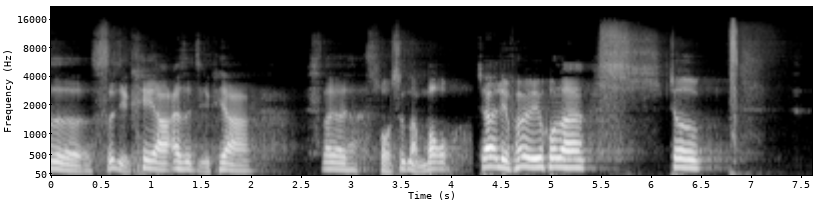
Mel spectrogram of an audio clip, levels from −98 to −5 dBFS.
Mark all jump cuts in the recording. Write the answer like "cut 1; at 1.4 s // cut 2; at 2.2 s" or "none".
cut 1; at 4.2 s

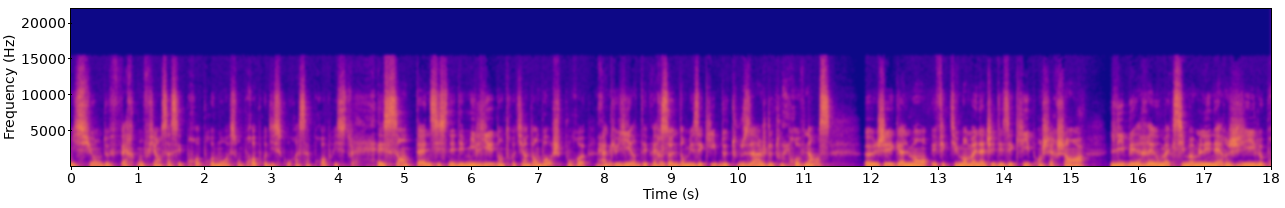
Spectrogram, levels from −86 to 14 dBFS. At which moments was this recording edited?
cut 1; at 4.6 s

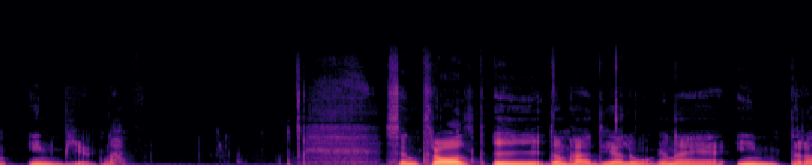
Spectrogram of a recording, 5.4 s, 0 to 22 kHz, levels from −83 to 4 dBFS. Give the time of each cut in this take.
none

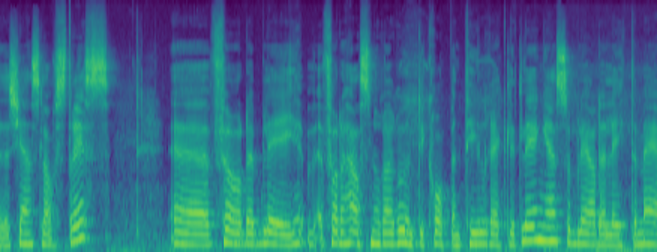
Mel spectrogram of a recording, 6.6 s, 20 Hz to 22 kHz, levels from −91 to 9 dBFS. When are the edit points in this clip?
none

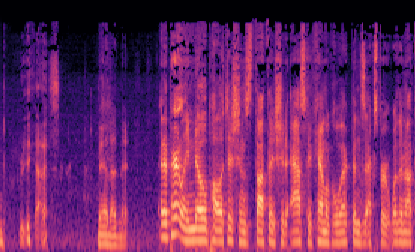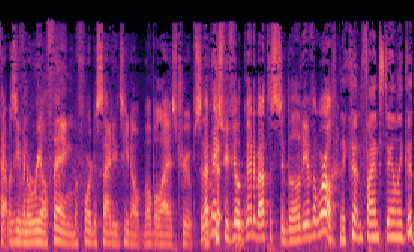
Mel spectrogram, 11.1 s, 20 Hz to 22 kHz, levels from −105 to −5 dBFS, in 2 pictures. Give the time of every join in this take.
cut 1; at 1.4 s

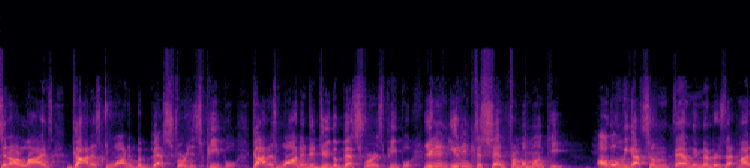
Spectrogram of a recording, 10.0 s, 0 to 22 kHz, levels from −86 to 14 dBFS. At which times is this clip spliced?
cut 1; at 1.4 s // cut 2; at 3.7 s // cut 3; at 5.6 s

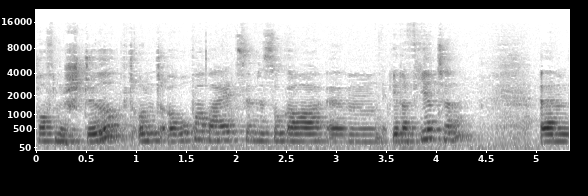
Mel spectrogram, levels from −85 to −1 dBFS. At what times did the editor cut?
cut 1; at 3.5 s

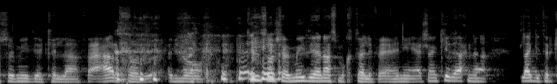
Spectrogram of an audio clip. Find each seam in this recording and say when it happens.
cut 1; at 2.4 s

